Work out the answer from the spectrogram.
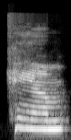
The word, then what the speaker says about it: Kam: say my name right I'm cam with the K with the K Patrice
